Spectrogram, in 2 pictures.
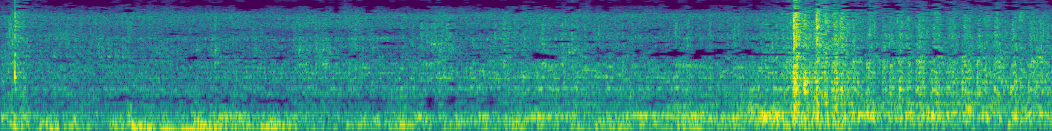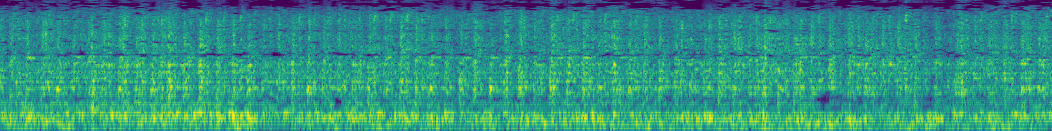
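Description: Small battery motors of toy train engines whirring with a fast rattling tick as the trains run along plastic track. A sharp click comes about four seconds in, after which the running sound is a little louder.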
